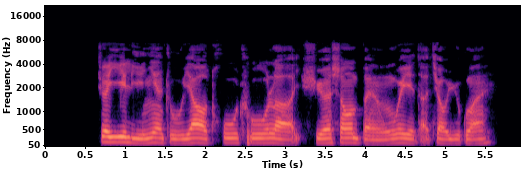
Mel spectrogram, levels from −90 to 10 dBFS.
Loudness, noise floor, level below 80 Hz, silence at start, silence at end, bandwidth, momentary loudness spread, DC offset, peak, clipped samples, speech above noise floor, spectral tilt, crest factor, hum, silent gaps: -20 LUFS; under -90 dBFS; -64 dBFS; 0.65 s; 0.4 s; 7.6 kHz; 7 LU; under 0.1%; -4 dBFS; under 0.1%; over 71 dB; -6.5 dB/octave; 16 dB; none; none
